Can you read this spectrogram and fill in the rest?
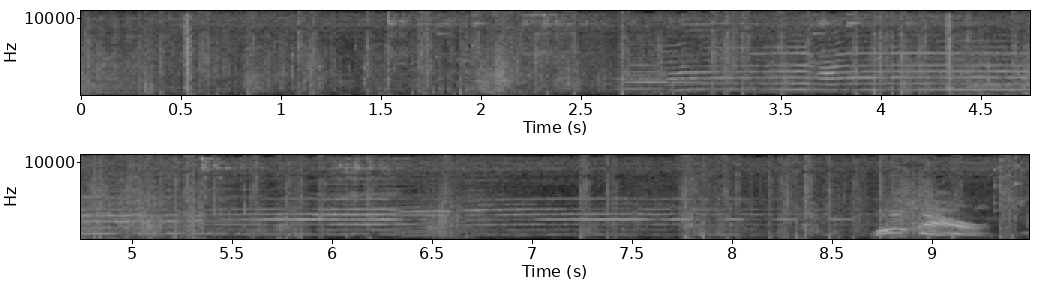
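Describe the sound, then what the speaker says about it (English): Horse hooves clip-clopping in the Western video game Red Dead Redemption, a steady run of hoofbeats under game music and character speech, with a horse whinny near the end. "Let's see if we can't wrangle some horses."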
